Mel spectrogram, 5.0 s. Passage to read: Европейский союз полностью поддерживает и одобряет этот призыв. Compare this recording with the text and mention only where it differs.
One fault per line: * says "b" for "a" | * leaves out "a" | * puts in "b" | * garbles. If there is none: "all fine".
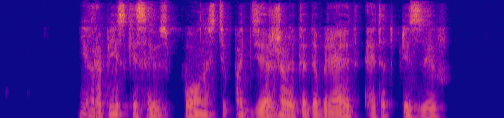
all fine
